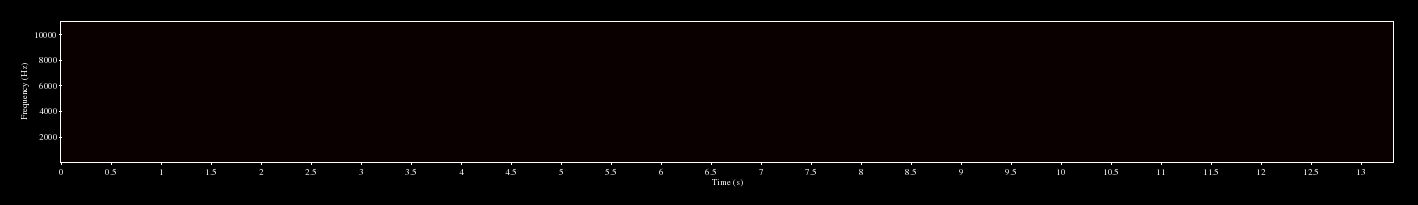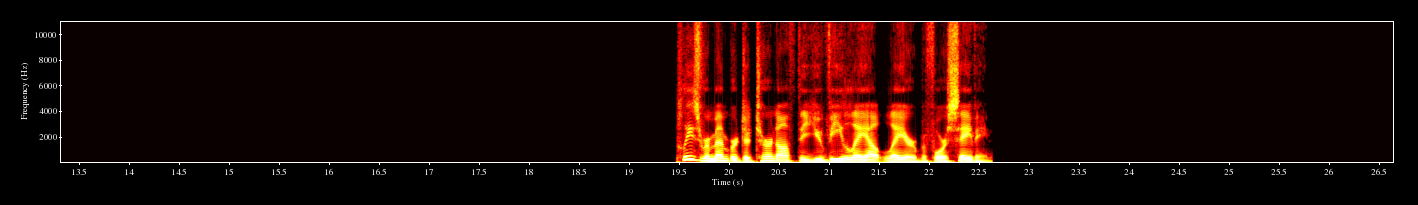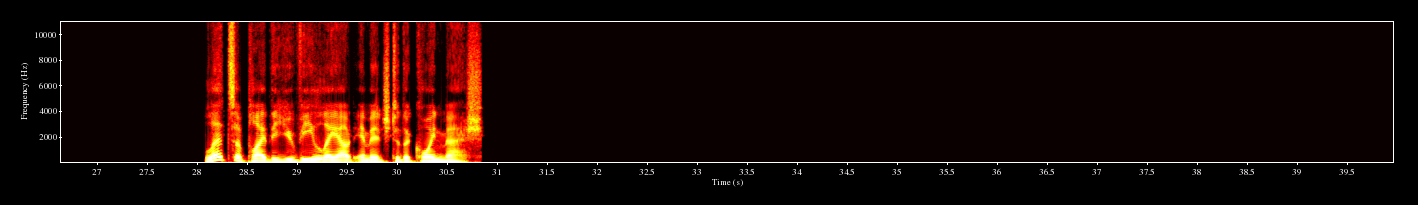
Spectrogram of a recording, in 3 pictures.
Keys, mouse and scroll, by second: 28.4 click, 30.1 click, 32.0 shift+middle click, 32.8 shift+a, 38.0 click.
